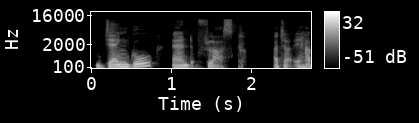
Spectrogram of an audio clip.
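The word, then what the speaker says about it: Django: कि हम कहते हैं जंगो एंड फल स्क अच्छा यहां पे डी जंगो नहीं है डी जो है साइलेंट है इस बात पे ध्यान दीजिएगा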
